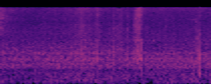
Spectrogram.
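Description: Steady background noise, a low rumble with hiss, in a pause between speech, with one faint click about a second and a half in.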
